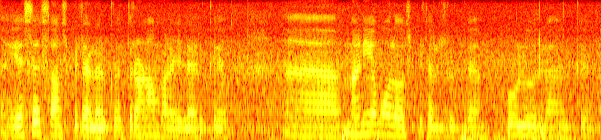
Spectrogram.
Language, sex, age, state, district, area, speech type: Tamil, female, 18-30, Tamil Nadu, Tiruvannamalai, urban, spontaneous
